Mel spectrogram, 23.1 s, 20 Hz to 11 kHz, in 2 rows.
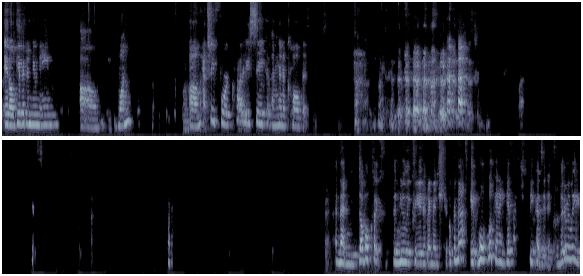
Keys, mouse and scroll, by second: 0.1 click, 1.6 click, 4.5 BackSpace, 5.4 Return, 7.5 click, 9.6 click, 10.8 Right, 11.1-12.4 typing, 13.4 click, 16.0 click, 17.0-18.4 drag.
